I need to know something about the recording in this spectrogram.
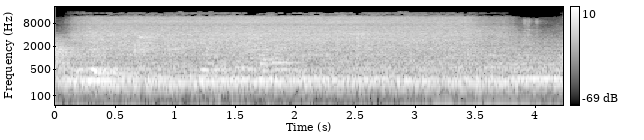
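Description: Espresso machine steam wand hissing steadily, cutting in suddenly and fading out just before the end.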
